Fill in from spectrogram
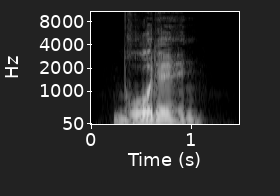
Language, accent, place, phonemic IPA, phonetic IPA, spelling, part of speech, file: German, Germany, Berlin, /ˈbʁoːdəln/, [ˈbʁoːdl̩n], brodeln, verb, De-brodeln.ogg
- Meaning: 1. to seethe, to bubble, to wallop 2. to dally, to trifle, to waste time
